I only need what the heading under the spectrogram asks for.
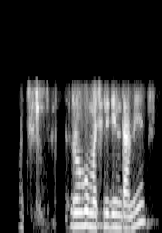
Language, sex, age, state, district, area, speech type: Hindi, female, 30-45, Bihar, Samastipur, rural, conversation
